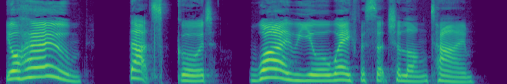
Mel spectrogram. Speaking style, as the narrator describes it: cried

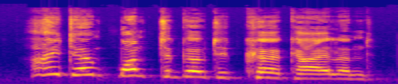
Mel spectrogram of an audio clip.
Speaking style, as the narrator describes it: Jenny cried

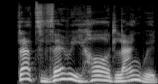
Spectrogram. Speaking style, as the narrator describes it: I said

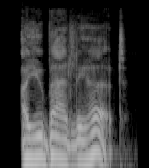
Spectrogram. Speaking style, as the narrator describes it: I asked him

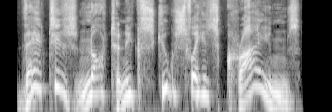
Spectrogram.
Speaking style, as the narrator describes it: exclaimed the judge angrily

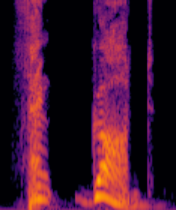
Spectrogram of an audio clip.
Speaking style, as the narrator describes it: gasped Mr

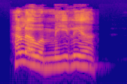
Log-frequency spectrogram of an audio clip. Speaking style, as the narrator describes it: said Dobbin, looking at her tenderly

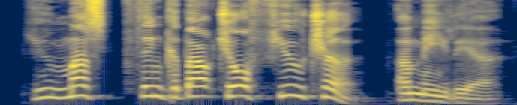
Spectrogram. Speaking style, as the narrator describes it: she said firmly

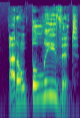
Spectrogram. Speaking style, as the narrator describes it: exclaimed the tall man

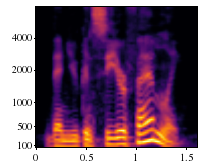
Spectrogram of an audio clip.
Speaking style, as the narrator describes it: I said cheerfully

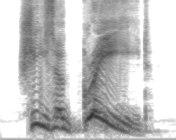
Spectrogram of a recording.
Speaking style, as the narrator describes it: he said excitedly to Jane

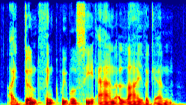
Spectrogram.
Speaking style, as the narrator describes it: replied quietly

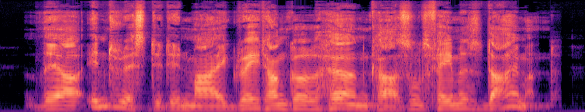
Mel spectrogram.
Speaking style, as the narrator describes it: exclaimed

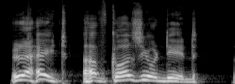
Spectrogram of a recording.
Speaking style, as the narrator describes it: laughed the young man

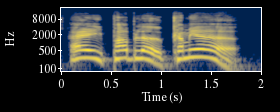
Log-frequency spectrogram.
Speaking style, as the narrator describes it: cried Ricardo

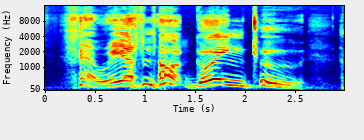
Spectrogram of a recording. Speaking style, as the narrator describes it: her grandfather laughed

